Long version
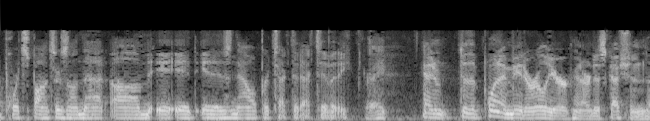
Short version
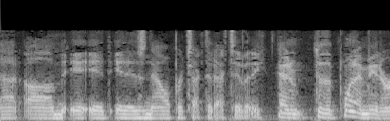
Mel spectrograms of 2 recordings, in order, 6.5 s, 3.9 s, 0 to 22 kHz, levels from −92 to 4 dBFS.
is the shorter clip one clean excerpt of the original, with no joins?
no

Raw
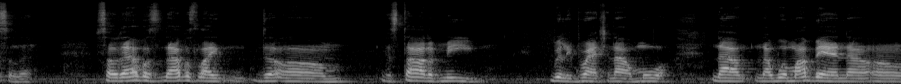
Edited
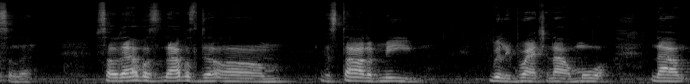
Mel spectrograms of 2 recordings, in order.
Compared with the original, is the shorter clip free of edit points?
no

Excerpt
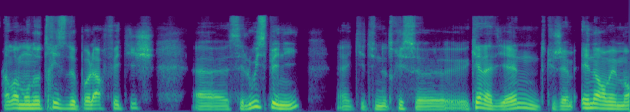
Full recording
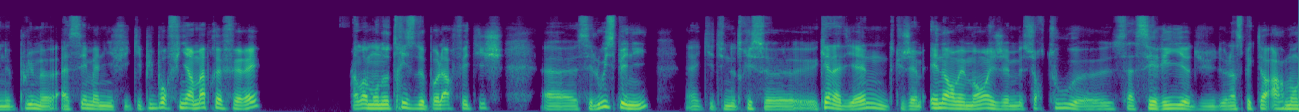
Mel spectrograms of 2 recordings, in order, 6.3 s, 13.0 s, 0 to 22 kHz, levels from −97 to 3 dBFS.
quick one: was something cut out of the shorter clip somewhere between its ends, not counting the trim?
no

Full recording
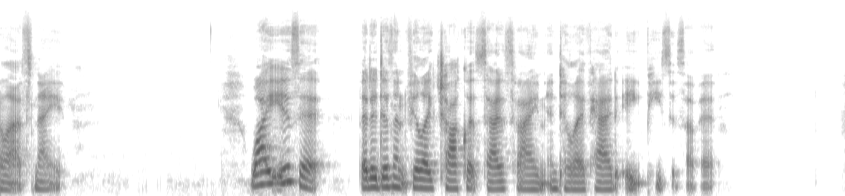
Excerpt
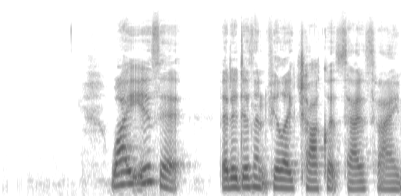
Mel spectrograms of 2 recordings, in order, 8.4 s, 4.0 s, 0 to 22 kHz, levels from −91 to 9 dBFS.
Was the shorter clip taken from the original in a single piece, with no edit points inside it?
yes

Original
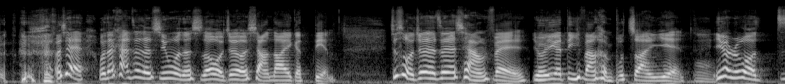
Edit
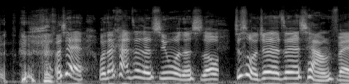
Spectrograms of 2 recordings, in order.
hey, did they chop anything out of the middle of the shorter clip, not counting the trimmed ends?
yes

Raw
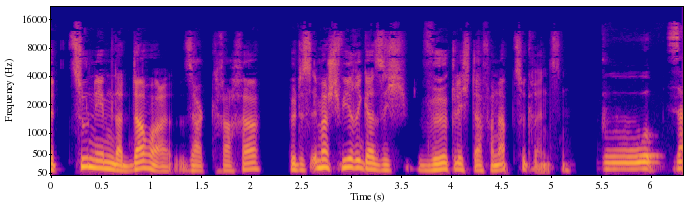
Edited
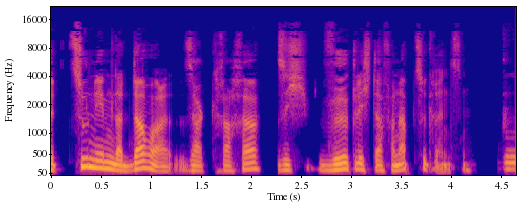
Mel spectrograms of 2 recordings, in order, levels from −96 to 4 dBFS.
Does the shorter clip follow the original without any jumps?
no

